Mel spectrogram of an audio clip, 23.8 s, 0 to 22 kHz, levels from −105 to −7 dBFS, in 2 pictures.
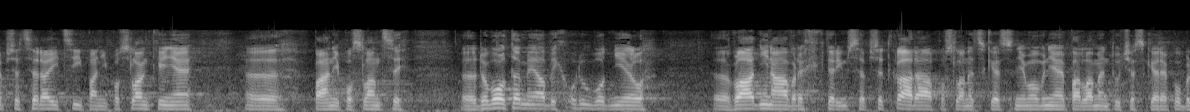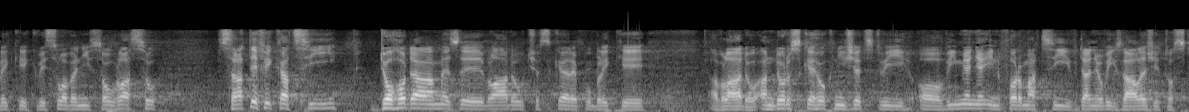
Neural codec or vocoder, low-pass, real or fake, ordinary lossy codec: none; 7.2 kHz; real; AAC, 48 kbps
